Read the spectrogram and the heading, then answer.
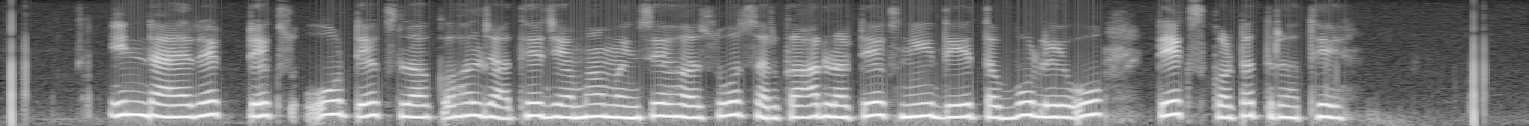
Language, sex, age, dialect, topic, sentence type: Chhattisgarhi, female, 18-24, Northern/Bhandar, banking, statement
